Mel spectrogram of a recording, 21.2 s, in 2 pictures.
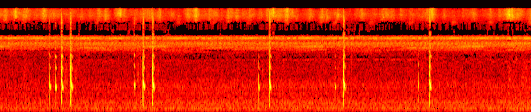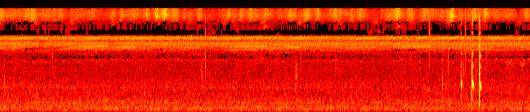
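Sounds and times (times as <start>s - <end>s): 
central Formosan toad calling: 1.0s - 1.6s, 2.6s - 3.2s, 5.2s - 5.6s, 6.7s - 7.0s, 8.3s - 8.8s, 19.4s - 20.4s.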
